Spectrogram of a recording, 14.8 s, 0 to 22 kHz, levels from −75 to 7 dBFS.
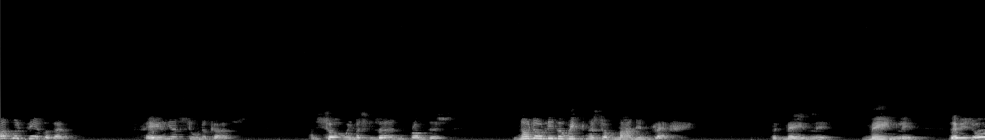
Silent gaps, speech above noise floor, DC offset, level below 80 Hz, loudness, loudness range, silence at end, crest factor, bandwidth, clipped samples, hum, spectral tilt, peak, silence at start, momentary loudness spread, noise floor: none; 41 dB; under 0.1%; -56 dBFS; -19 LUFS; 5 LU; 0 s; 18 dB; 4.2 kHz; under 0.1%; none; -9 dB/octave; -2 dBFS; 0 s; 16 LU; -60 dBFS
